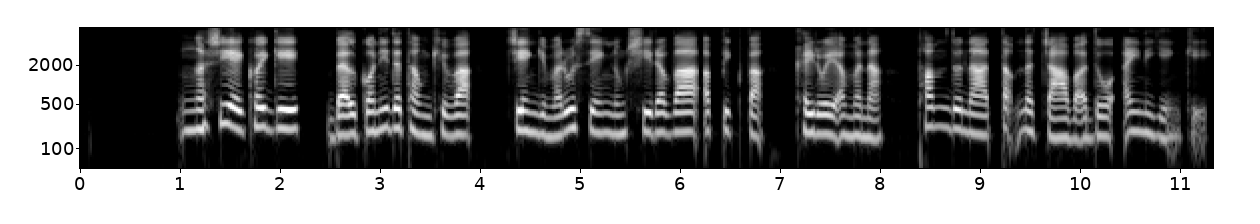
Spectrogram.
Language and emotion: Manipuri, happy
